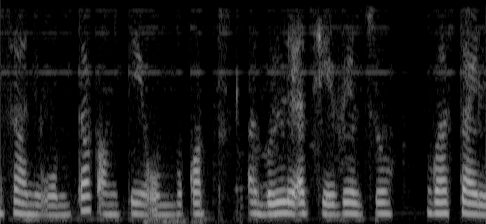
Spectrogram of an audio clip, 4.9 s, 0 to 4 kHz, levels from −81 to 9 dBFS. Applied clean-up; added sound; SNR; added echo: neural mask model RNNoise.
